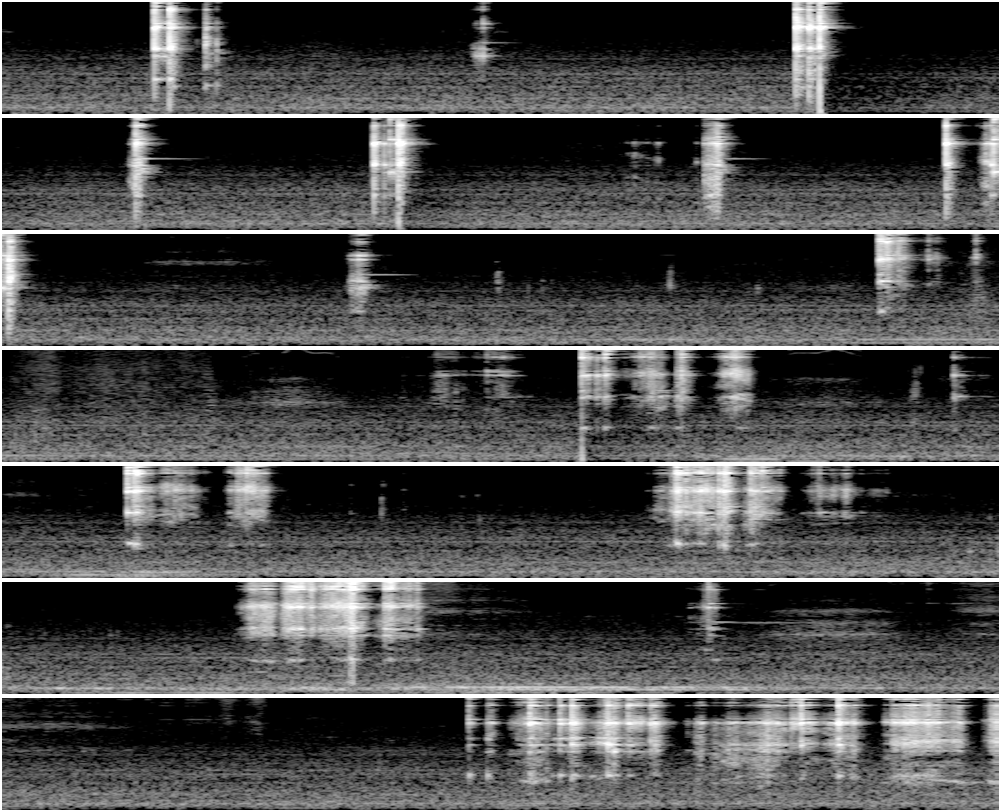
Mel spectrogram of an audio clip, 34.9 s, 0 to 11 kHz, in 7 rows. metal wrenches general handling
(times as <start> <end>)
17.2 18.7, 26.2 27.1, 32.3 34.8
